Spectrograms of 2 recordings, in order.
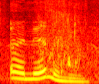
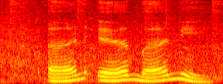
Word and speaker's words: anemone: Anemone. Anemone. Anemone. Anemone. Hey, I got it. Great pronunciation, Dean.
